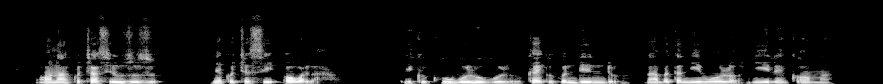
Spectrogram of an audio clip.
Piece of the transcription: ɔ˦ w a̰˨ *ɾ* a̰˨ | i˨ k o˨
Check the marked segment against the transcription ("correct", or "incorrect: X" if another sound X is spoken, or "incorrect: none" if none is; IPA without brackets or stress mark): incorrect: l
